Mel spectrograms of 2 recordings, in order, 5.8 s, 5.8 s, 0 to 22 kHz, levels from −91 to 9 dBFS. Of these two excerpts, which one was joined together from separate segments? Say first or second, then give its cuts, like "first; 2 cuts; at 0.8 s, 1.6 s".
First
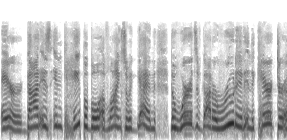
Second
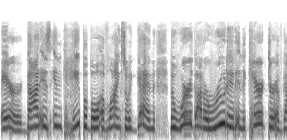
second; 1 cut; at 3.9 s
